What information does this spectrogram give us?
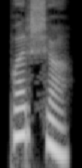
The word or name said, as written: ಪರ್ಷ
